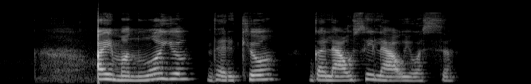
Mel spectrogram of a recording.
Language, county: Lithuanian, Alytus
